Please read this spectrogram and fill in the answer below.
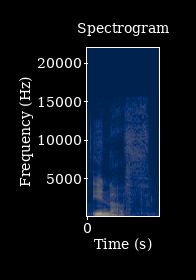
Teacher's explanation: Então, enough é N-O-U-G-H, mas o som é enough, com som de F mesmo no final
